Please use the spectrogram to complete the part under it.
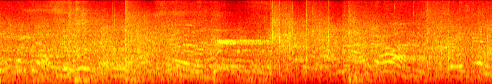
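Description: Ice hockey skates scrape across the ice.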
